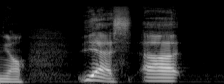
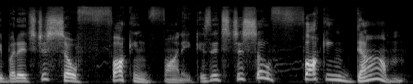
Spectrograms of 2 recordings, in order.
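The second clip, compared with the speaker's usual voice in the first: normal talking voice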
